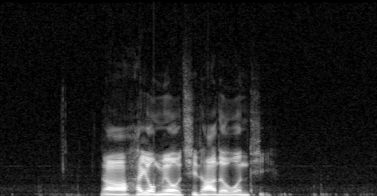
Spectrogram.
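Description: A young man speaks calmly into a microphone over loudspeakers.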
